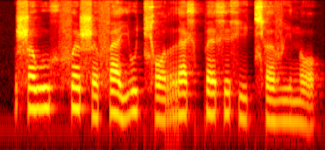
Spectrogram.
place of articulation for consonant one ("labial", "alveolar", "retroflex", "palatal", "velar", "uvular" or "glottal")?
retroflex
